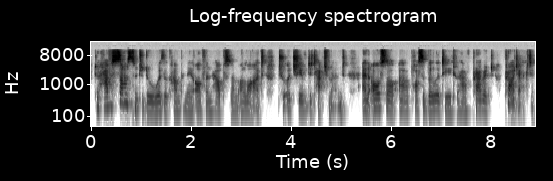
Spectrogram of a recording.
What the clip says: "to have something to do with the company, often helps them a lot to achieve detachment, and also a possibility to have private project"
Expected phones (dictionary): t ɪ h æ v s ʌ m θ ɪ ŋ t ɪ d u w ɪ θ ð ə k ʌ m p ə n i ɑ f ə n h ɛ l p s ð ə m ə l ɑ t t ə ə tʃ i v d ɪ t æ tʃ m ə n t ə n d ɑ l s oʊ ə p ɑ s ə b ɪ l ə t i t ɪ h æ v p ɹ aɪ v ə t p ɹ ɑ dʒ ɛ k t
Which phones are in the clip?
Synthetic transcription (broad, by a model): t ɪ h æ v s ʌ m θ ɪ ŋ t ɪ d u w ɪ ð ə k ʌ m p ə n i ɑ f ə n h ɛ l p s ð ə m ə l ɑ t t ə ə tʃ i v d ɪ t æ tʃ m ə n t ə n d ɑ l s oʊ ə p ɑ s ə b ɪ l ə t i t ɪ h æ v p ɹ aɪ v ə t p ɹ ɑ dʒ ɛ k t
